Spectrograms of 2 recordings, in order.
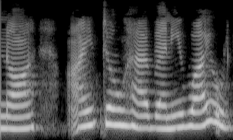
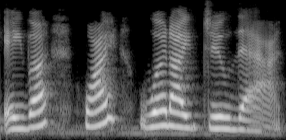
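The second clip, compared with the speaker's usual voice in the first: ordinary delivery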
